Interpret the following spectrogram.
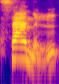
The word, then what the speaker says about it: salmon: And finally we talked about the word salmon where the a where the l is silent.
